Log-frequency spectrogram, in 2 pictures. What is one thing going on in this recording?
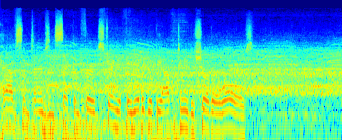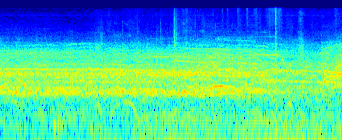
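A large crowd cheers loudly in an open stadium.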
